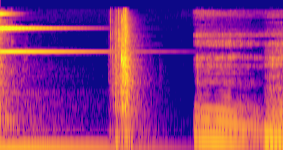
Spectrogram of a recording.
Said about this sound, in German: Geil. Ah, jetzt verstehe ich es erst. Das war eine Mikrowelle.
